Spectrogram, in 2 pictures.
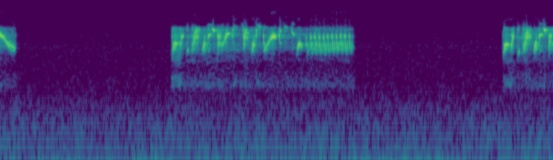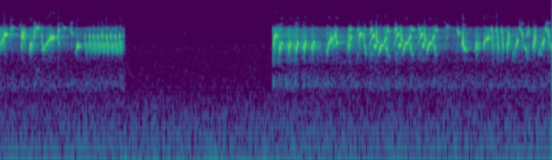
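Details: European goldfinch singing at Tadmait: three bursts of bright, high twittering, each about two seconds long, with short silent gaps between them.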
